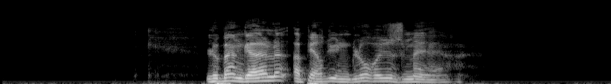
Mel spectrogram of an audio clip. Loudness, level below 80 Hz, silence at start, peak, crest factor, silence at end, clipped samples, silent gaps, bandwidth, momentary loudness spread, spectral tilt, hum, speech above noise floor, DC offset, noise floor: -18 LUFS; -36 dBFS; 2.05 s; -2 dBFS; 20 dB; 1.5 s; under 0.1%; none; 7.8 kHz; 14 LU; -7 dB/octave; none; 45 dB; under 0.1%; -62 dBFS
